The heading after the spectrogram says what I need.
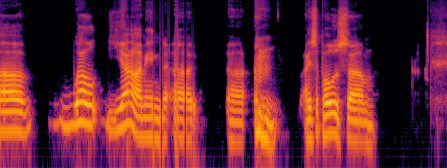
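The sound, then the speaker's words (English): Someone clears their throat repeatedly, a series of short voiced, rasping bursts separated by brief pauses, moderately loud, with one rougher, noisier burst near the end. “Sorry, I got something in my throat here.”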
